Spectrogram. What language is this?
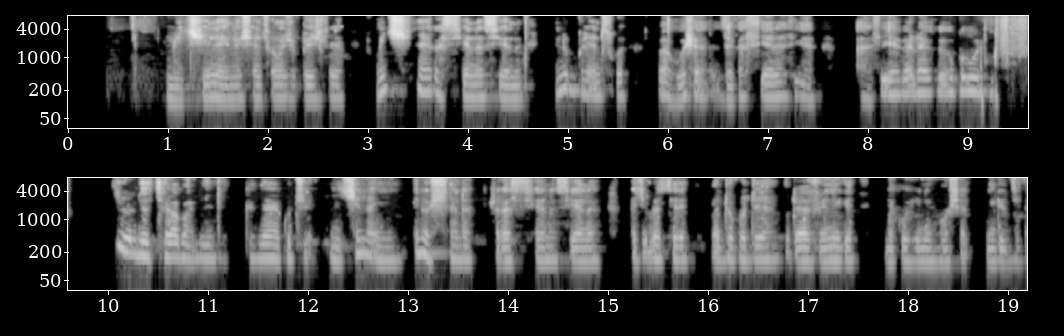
Ndau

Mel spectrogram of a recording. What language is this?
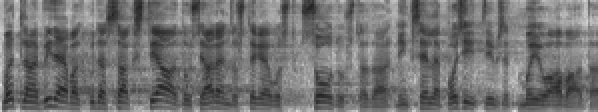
Estonian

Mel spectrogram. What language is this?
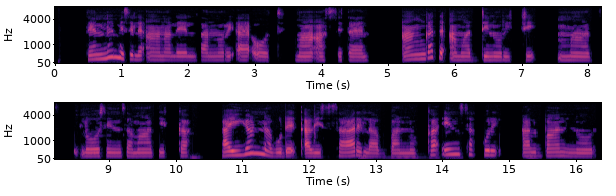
Sidamo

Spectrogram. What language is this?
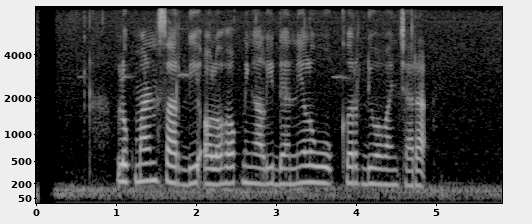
Sundanese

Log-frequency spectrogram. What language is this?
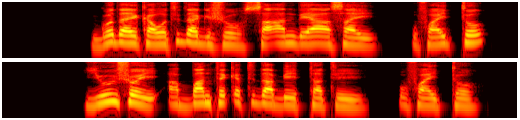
Gofa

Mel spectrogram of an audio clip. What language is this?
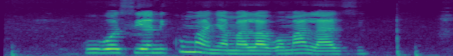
Taita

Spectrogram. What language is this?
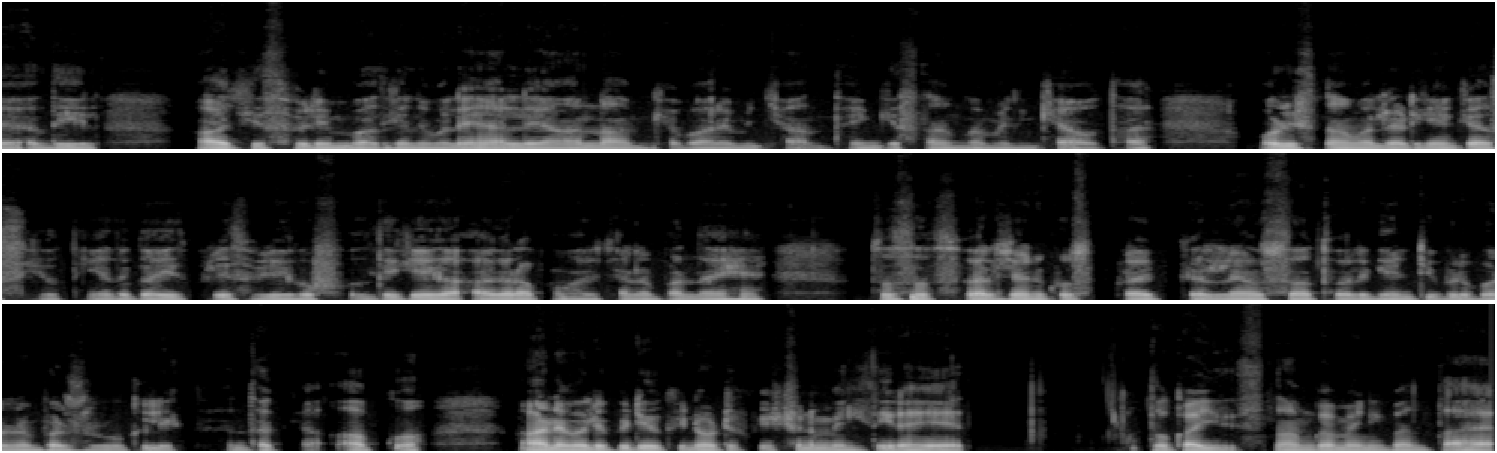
Turkish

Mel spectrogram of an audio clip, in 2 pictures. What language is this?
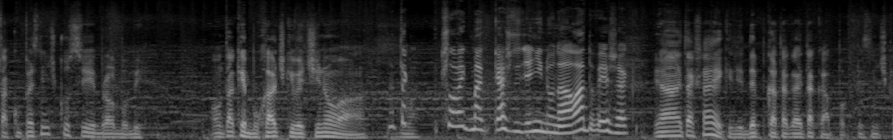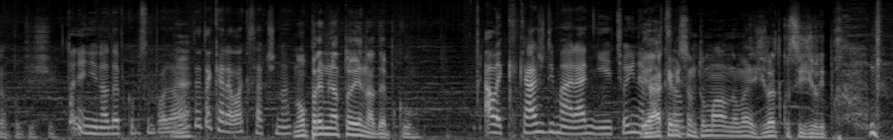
Slovak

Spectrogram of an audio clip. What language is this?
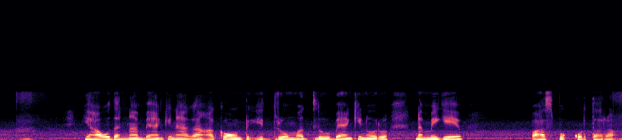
Kannada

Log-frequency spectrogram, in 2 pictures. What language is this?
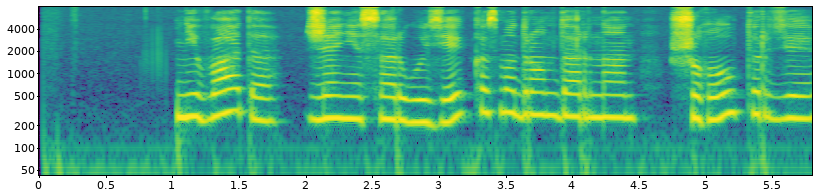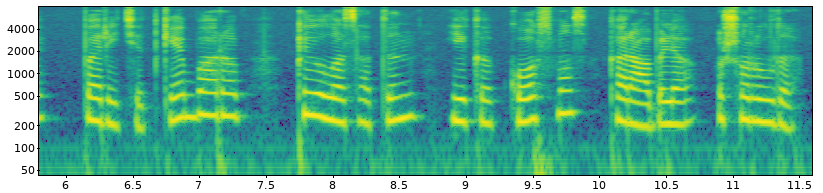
Kazakh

